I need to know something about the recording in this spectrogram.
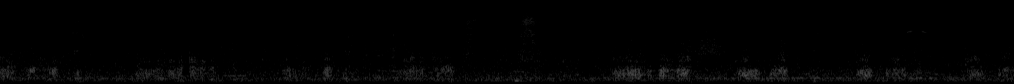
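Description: Faint scratching of a Staedtler Pigment Liner 0.3 fineliner nib on paper, drawn in many short, quick strokes.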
